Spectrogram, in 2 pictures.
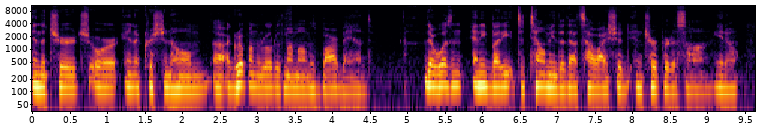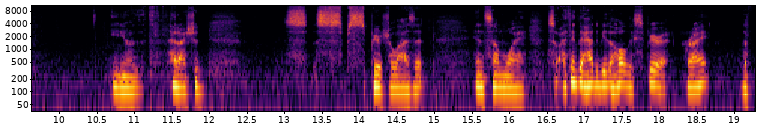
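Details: Adult male singer-songwriter with stuttering that began in first grade, after his parents' divorce.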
